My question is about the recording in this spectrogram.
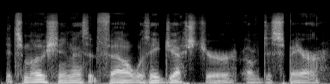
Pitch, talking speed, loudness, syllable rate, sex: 90 Hz, 180 wpm, -16 LUFS, 4.4 syllables/s, male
